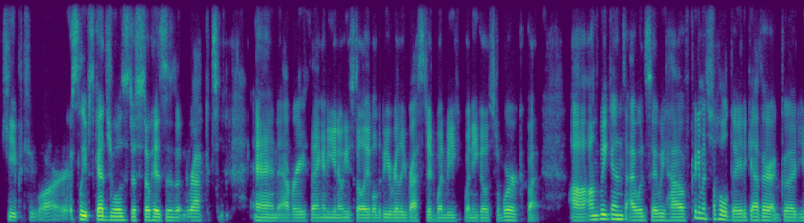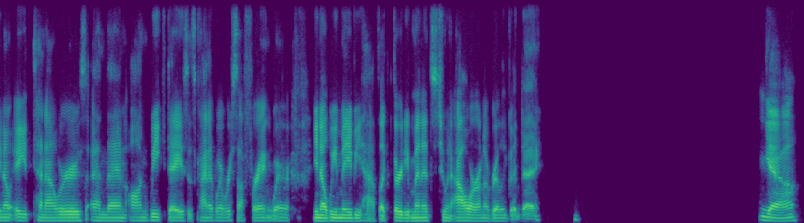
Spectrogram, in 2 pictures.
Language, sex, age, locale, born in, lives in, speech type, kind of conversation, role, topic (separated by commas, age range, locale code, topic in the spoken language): English, male, 25-29, en-US, United States, United States, conversation, advice, user, How can I build better communication with my partner?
